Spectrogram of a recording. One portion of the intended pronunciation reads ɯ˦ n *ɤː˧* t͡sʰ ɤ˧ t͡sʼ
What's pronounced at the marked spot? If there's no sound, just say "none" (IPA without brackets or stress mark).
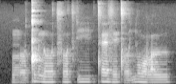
ɤː˧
